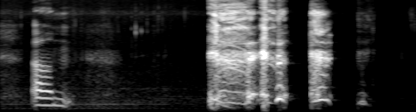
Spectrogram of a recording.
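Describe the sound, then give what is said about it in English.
A person who is getting sick gives a short voiced throat-clearing grunt, a pause, then a cluster of harsh, rasping coughs followed by two shorter hacks, fairly loud, with no talking. “I'm getting sick, so excuse all that coughing and hacking and shit”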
